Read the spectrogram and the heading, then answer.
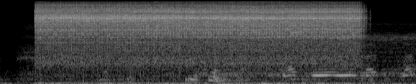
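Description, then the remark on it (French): A tattoo machine needle buzzes loudly and steadily for about three seconds while tattooing a person's skin: a high, hissing electric whine that switches on abruptly and cuts off just as suddenly. “Ah, je sens une aiguille me déchiqueter la chair, mais je kiffe ça Il y a un côté.”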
